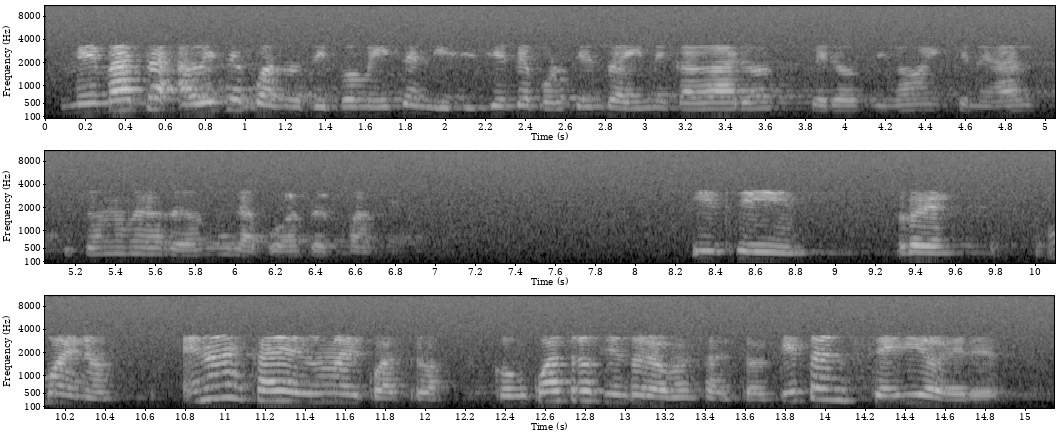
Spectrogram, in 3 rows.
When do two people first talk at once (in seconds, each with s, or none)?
none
